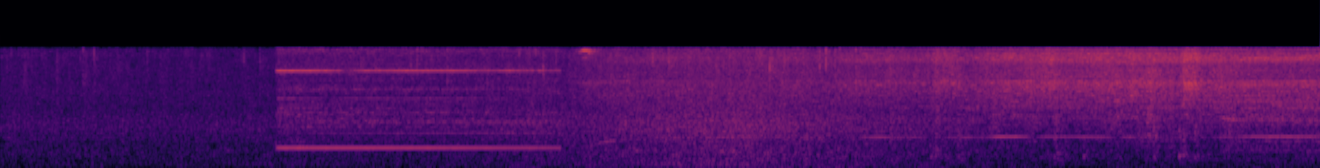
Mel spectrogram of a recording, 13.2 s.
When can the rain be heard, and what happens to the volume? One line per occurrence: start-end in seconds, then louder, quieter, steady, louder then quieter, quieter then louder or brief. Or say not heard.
0.0-13.1 louder then quieter.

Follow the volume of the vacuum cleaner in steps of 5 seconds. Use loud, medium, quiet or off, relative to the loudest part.
loud, medium, loud.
